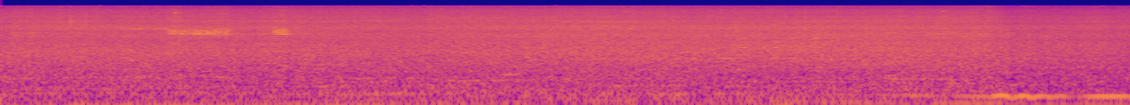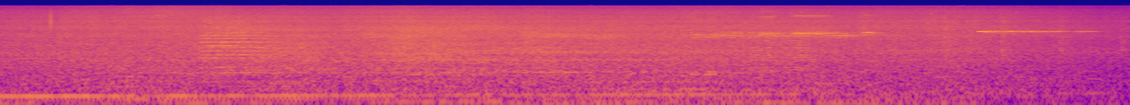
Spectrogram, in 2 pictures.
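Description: Road traffic on a rain-wet road: a steady hiss of tyres and engines. A heavier vehicle's deeper hum swells about halfway through and lasts several seconds, and the sound fades out at the end.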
